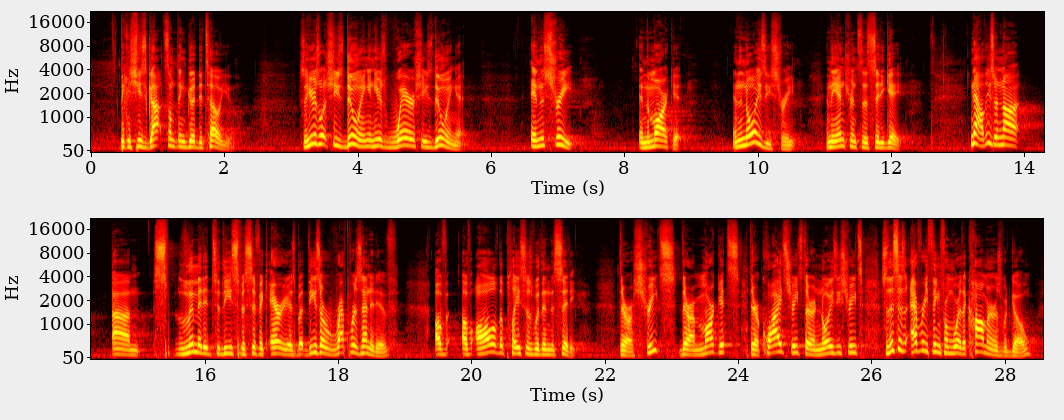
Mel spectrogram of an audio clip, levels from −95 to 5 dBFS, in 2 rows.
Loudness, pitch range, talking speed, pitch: -24 LUFS, 135-185 Hz, 175 wpm, 150 Hz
